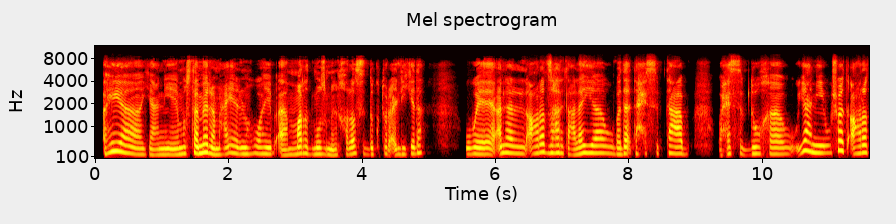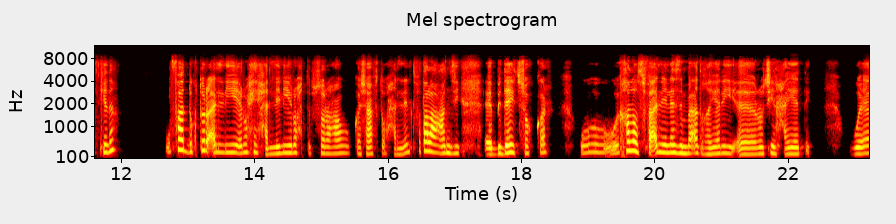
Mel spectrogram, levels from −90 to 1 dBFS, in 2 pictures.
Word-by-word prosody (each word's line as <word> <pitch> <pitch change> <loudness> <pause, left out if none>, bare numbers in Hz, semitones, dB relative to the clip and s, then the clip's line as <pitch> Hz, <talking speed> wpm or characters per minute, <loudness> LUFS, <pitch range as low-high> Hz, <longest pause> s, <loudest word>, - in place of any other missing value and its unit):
هي 260 +6 +3 0.4
يعني 170 +1 -1
مستمِّرة 195 +2 +3
معايا 185 +5 -1
إن 185 0 0
هو 195 +1 -5
هيبقى 185 -4 0
مرَض 190 +2 +2
مُزمِن 175 -3 -1
خلاص 190 +5 0
الدكتور 180 +2 -7
قال 165 - -1
لي 180 0 -5
كده، 195 +5 -3 0.6
وأنا 180 +4 +2
الأعراض 210 +3 0
ظهرِت 215 -2 0
عليَّ، 215 +6 +1
وبدأت 195 -2 -1
أحس - - -1
بتعَب 195 -4 +1 0.5
وأحس 190 +1 -1
بدوخة 185 +2 -2
ويعني 220 +4 0
وشوية 235 +7 +2
أعراض 220 +3 +2
كده، 270 +6 -1 0.7
و - - -10
فالدكتور 290 -1 +3
قال 235 0 +2
لي 230 -2 0
روحي 235 +2 -1
حَلِّلي، 200 +4 -1
رُحت 225 -2 -5
بسرعة 195 0 -2
وكشفت 195 -2 -2
وحَلِّلت 180 +8 -7
فطلَع 270 -2 +4
عندي، 205 -1 -2 0.4
آآ 175 - +4
بداية 210 +6 +4
سكّر 205 -2 -2 0.5
و - - -7 0.5
وخلاص، 275 -2 +4
فقال - - +4
لي 230 -1 +1
لازم 220 -2 +1
بقى 205 +1 +2
تغيّري 195 +2 -3
آآ، 180 +1 0
روتين 195 +2 0
حياتِك 185 - -3 0.6
و 190 - -1
200 Hz, 135 wpm, -24 LUFS, 185-220 Hz, 0.7 s, فطلَع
